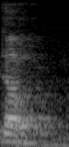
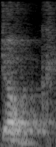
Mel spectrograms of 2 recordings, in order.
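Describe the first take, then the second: First: The final k sound is left off. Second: The final k sound is clearly pronounced. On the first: The speaker calls it wrong. "you don't want to say duck" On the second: The speaker calls it right. "You want to say duck"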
